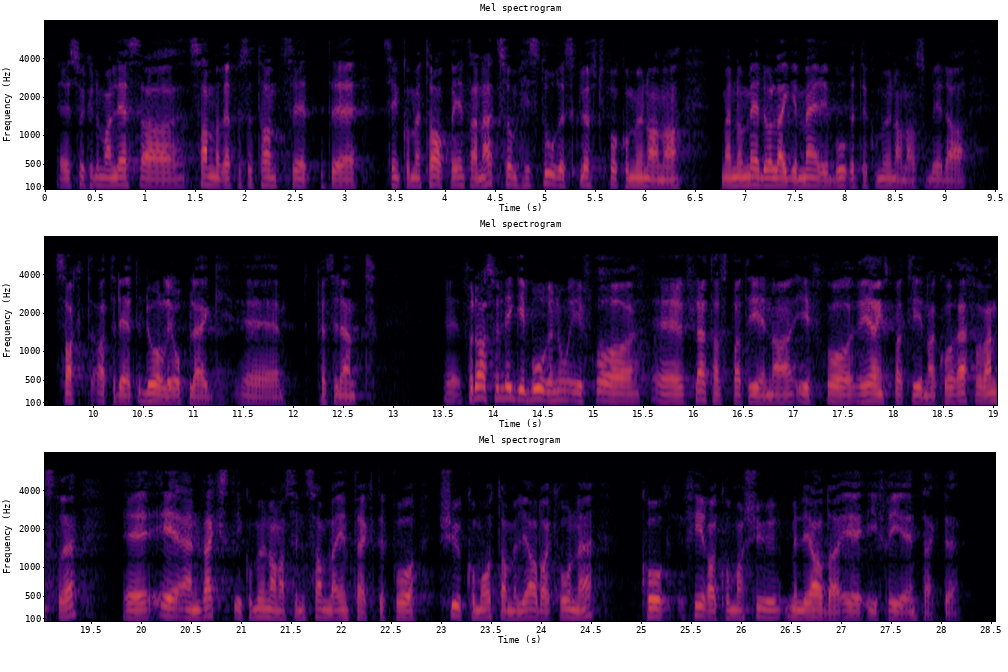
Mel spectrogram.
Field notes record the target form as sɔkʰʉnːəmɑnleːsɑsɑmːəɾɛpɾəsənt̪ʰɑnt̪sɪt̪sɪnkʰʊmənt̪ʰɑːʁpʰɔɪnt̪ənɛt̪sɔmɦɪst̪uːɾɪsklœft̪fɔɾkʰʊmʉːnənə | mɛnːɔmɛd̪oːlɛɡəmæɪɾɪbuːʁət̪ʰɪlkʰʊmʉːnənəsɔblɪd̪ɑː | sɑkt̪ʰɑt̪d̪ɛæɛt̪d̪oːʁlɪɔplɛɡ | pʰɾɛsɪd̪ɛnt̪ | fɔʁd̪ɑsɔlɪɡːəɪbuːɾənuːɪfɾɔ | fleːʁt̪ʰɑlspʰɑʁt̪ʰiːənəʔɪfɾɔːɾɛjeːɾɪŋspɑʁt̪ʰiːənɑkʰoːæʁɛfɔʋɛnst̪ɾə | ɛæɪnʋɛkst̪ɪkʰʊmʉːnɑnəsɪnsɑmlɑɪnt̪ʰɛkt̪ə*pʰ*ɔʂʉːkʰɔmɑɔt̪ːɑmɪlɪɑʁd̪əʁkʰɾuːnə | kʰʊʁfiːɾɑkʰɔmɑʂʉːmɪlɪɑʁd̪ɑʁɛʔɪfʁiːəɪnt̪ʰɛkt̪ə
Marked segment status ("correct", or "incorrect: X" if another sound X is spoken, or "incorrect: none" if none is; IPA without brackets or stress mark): correct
